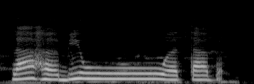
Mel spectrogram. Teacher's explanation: Maka huruf waw harus dibaca melebur dengan huruf sebelumnya, lahabi wa tab. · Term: idgham bi gunnah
